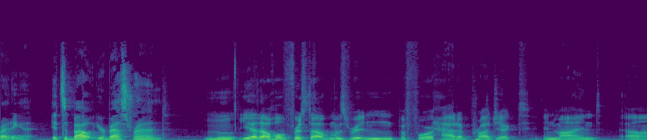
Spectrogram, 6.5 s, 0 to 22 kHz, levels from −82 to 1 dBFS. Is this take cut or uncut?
cut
